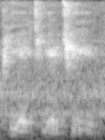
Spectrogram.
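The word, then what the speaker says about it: Pathé: This was released by, and I hope I say this right, Pathe, but it's spelled P-A-T-H-E, the little thingy over the E, and I think it's pronounced Pathe.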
